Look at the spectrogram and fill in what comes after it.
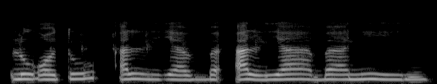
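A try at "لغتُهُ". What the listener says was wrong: Hu-nya dibaca. Lughatuhu.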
